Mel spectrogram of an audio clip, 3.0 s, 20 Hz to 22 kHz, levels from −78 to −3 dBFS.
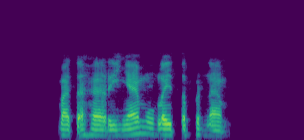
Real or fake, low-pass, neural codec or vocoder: fake; 5.4 kHz; vocoder, 22.05 kHz, 80 mel bands, WaveNeXt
